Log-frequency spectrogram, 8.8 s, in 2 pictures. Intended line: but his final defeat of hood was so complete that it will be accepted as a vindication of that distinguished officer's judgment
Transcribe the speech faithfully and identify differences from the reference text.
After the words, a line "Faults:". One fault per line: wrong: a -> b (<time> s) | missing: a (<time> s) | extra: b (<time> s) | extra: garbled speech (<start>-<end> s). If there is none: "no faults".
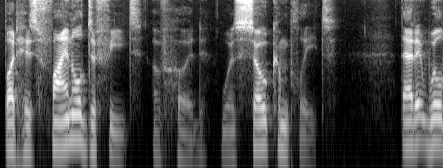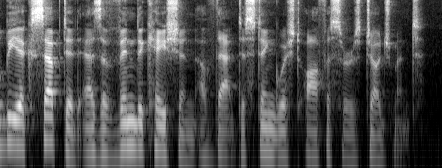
but his final defeat of hood was so complete that it will be accepted as a vindication of that distinguished officer's judgment
Faults:
no faults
